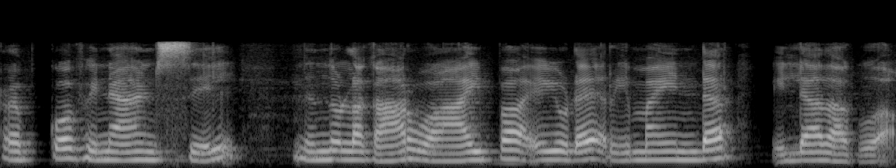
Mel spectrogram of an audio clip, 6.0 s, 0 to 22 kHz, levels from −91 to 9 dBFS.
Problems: none marked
